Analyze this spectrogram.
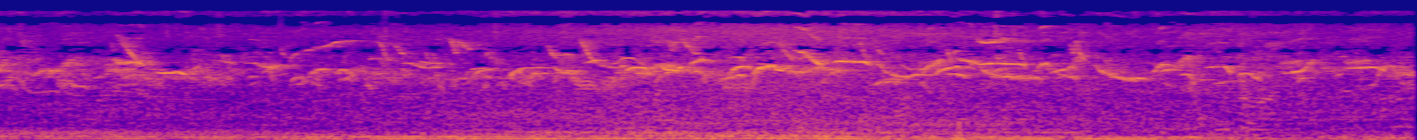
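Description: A bus rumbles past nearby.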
